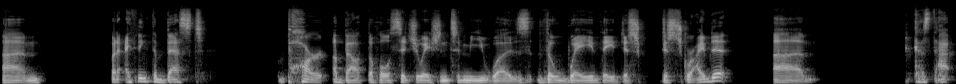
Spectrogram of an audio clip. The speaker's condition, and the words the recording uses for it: Stuttering. It is like they don't know why I stutter.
